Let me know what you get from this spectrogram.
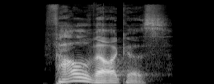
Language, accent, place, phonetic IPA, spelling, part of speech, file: German, Germany, Berlin, [ˈfaːɐ̯ˌvɛʁkəs], Fahrwerkes, noun, De-Fahrwerkes.ogg
- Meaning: genitive singular of Fahrwerk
